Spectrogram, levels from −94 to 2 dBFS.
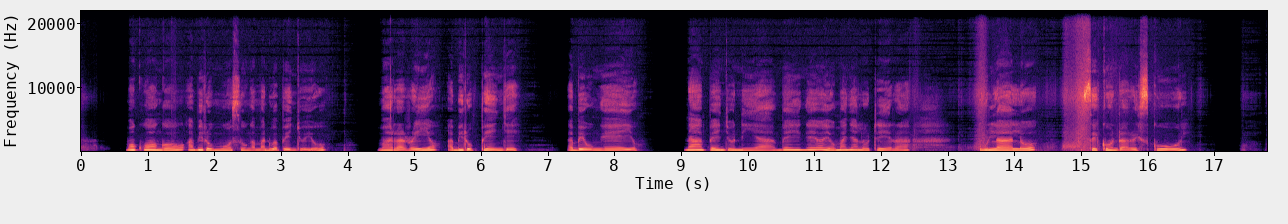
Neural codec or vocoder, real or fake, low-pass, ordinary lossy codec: none; real; none; none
